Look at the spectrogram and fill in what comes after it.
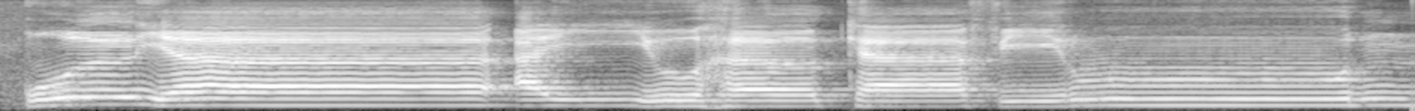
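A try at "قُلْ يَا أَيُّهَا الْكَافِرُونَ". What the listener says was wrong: Oke. Lulus ayat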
